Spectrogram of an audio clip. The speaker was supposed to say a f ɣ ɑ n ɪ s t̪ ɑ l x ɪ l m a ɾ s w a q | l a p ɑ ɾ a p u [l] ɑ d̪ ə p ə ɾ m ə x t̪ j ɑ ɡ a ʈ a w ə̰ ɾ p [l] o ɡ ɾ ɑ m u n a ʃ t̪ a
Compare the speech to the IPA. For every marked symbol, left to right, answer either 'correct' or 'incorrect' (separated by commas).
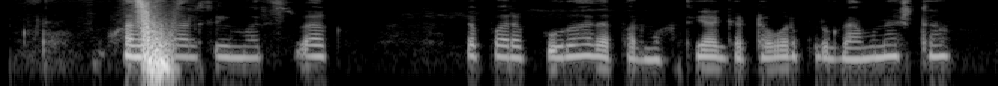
incorrect, incorrect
